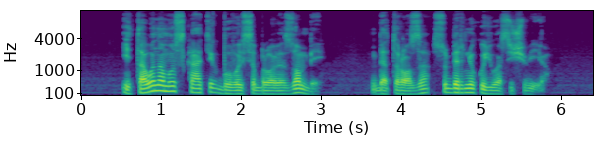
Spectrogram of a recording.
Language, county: Lithuanian, Kaunas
